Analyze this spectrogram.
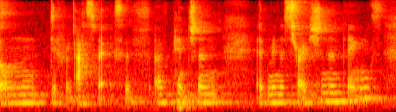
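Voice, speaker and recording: Someone speaks with a New Zealand accent amid noticeable background noise and audible room echo. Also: woman. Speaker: pensions researcher. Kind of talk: interview in front of a live audience.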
